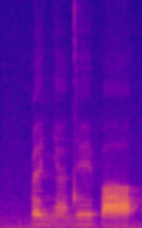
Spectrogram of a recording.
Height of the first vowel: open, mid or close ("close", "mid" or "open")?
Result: mid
